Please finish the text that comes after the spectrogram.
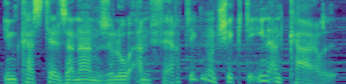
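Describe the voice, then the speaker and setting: An actor playing an effusive, wily gentleman mastermind in a German crime radio play, lecturing in florid, theatrical phrases. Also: fairly low pitch, big pitch swings, normal speed, vocal fry. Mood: savoring, conspiratorial.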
